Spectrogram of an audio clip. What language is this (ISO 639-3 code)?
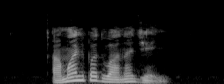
bel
